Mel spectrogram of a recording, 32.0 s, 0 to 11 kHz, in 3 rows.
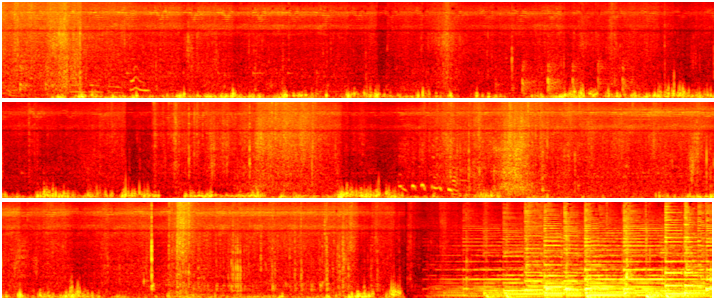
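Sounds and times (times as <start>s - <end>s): leaves rustling: 0.0s - 28.4s
twigs cracking: 23.5s - 27.6s.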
